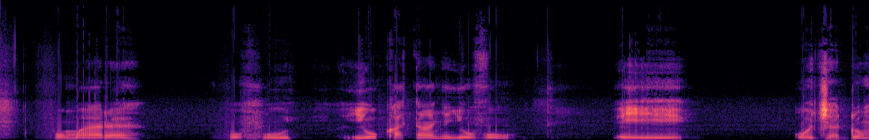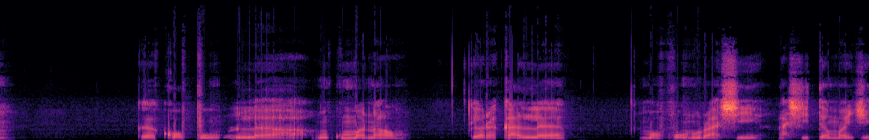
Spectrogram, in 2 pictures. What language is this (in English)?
Ewe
